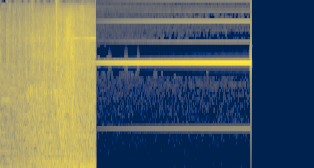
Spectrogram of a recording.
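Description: Loud, dense trailer sound effects and score building up, cut off abruptly about two seconds in. Then a single steady high-pitched tone swells for about three seconds and stops dead.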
